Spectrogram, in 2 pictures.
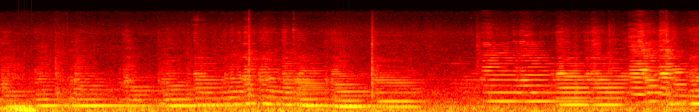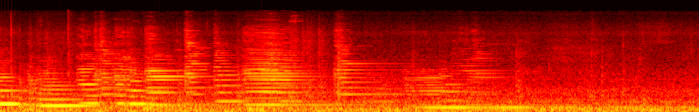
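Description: A solo bowed string instrument, held upright between the knees, plays a slow melody in its low and middle range, closing on a held low note near the end.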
